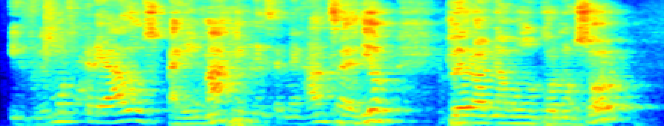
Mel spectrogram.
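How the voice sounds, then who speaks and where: A man preaching a sermon as pastor, emphatic, firing rhetorical questions and breaking into shouts. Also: on the high side, moderate pace, slight background noise. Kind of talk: Pentecostal-style sermon. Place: church sanctuary. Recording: very echoey church hall, mic far off.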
